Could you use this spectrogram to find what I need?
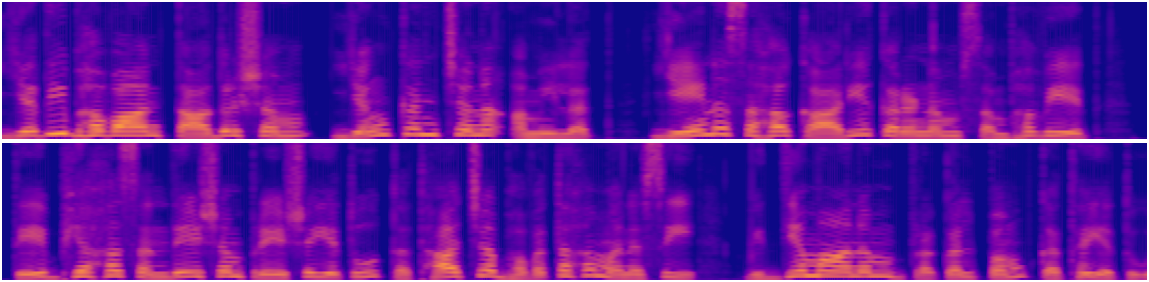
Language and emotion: Sanskrit, neutral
